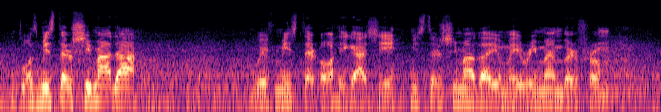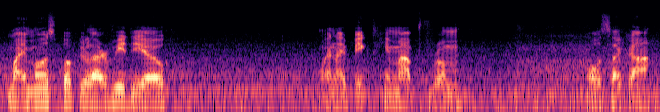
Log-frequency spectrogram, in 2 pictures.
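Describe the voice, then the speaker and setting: Through noticeable background noise, a man with a fairly high pitch speaks at a moderate pace in a monotone, flat intonation, with long, frequent pauses. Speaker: truck driver vlogger. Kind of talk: casual driving vlog narration. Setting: in a truck cab with windows open. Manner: loud.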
